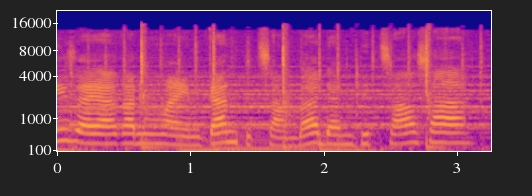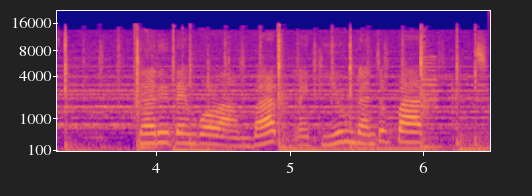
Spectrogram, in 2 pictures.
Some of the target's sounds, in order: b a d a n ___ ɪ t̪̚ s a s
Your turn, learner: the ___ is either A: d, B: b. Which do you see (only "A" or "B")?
B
